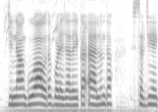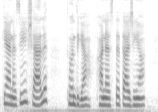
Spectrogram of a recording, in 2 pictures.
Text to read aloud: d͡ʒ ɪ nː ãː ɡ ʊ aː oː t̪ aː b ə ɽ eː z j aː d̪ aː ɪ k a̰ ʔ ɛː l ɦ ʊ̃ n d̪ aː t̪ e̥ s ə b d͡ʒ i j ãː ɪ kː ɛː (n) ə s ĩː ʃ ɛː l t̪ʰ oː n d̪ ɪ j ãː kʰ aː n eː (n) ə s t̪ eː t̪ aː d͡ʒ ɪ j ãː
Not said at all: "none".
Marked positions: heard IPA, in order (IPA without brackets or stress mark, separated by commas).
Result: n, none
